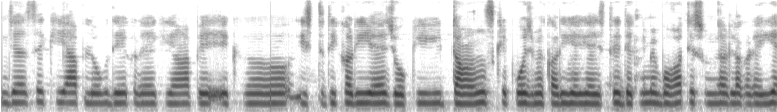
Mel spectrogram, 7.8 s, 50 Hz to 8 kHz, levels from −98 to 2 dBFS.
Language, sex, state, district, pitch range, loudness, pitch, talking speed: Maithili, female, Bihar, Darbhanga, 215-225 Hz, -32 LUFS, 220 Hz, 255 wpm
